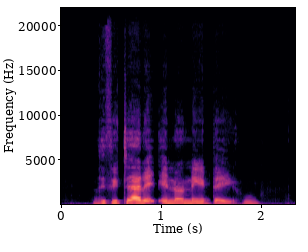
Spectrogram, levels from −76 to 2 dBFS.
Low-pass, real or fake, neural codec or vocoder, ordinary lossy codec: none; fake; codec, 44.1 kHz, 2.6 kbps, DAC; none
